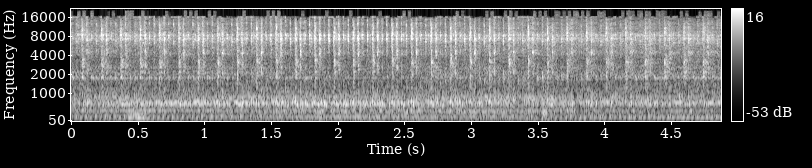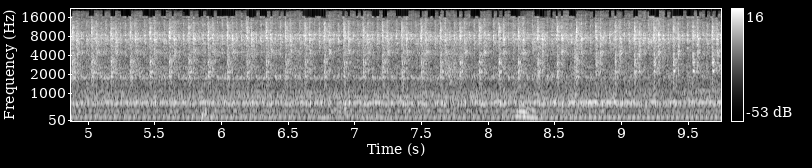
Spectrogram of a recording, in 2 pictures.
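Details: Engine idling with a steady, sharp knock repeating about three to four times a second: engine knocking at idle.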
